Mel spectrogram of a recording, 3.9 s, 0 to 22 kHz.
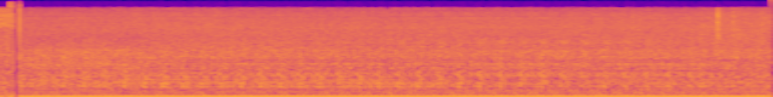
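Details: Nissan 200SX S13 drift car, CA18DET engine, after a road drive: steady idle with a fast, fairly even low knock under the engine note; suspected rod knock, not confirmed.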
